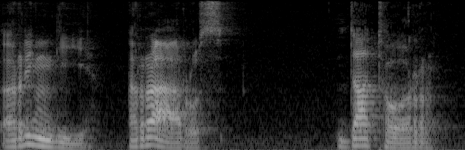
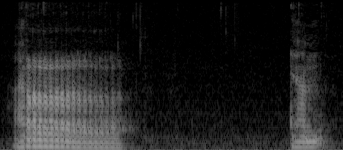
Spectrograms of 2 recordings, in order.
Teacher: trilled R, as in French or Scotch, more strongly trilled than in English opera and herring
